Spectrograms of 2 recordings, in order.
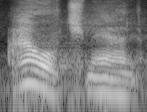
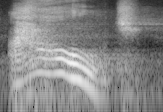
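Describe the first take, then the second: First: Small, soft "Ouch"; mock wince. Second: Drawn-out, high-pitched "Ouch"; exaggerated mock wince. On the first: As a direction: quietly feign being stung. Mock wince at convicting verse. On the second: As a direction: play up the sting of it. Bigger repeated mock wince.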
